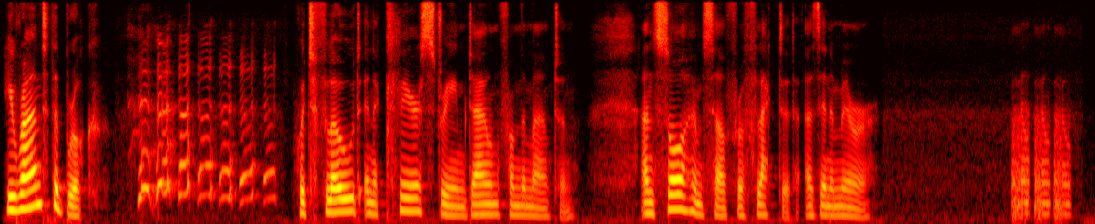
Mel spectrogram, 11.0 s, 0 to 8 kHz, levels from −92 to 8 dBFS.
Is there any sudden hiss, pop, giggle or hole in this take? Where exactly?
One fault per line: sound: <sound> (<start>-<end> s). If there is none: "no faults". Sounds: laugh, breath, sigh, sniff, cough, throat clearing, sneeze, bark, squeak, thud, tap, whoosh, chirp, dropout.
sound: laugh (1.3-2.8 s)
sound: laugh (10.1-10.7 s)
